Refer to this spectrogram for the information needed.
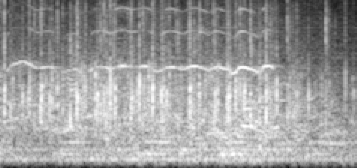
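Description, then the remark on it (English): An excited crowd cheers and shouts on the airport tarmac in Port-au-Prince, Haiti, waiting behind a yellow security ribbon: a dense, steady roar of many voices with scattered clapping and a few high whoops rising above it throughout. “The cameras follow them as they make their way onto the tarmac with an excited crowd waiting for them behind a yellow security ribbon.”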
